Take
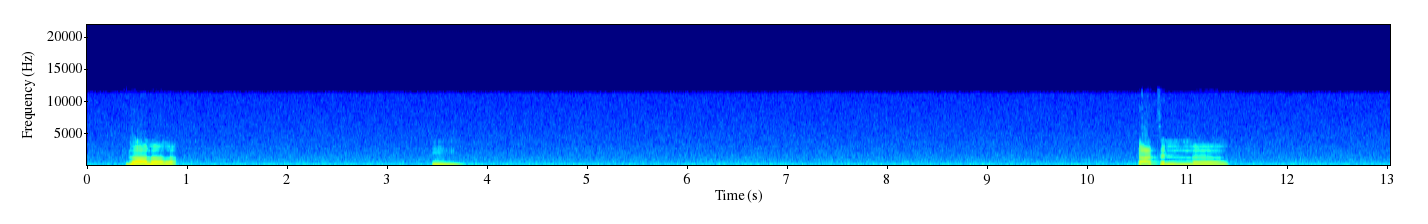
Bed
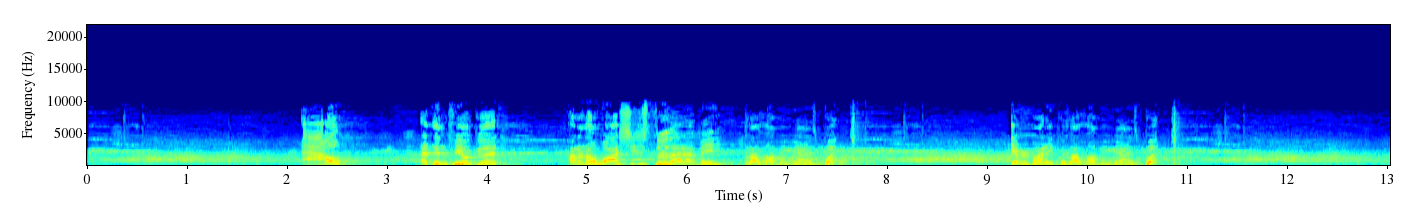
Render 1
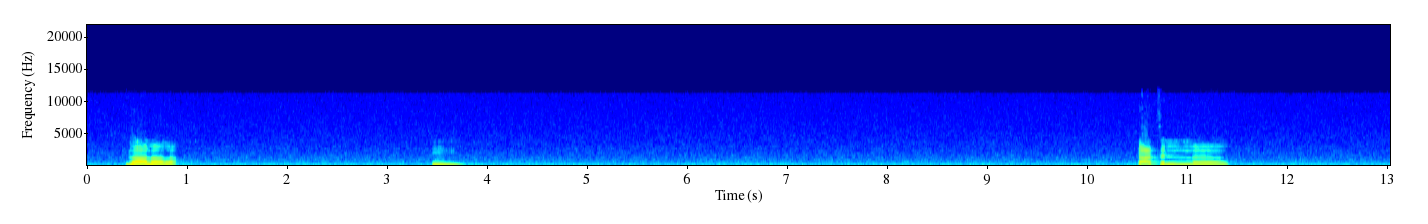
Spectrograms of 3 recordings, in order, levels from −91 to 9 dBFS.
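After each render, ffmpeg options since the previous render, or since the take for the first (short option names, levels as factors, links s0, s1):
-af "afftdn=nr=6:nf=-55"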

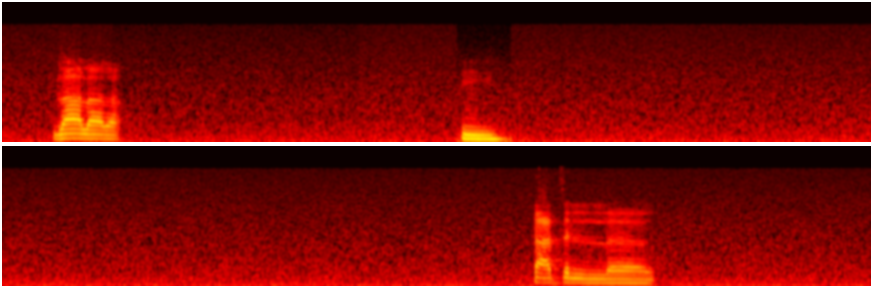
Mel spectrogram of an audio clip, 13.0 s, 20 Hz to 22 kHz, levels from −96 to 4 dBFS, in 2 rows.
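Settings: -filter_complex "[0:a]asettb=1/sr,asplit=3[s0][s1][s2];[s0]atrim=end=0.824[s3];[s1]atrim=start=0.82:end=2.68,asetpts=PTS-STARTPTS,afade=t=in:d=0.004:c=qsin,afade=t=out:st=1.856:d=0.004:c=qsin,tremolo=f=120:d=0.4[s4];[s2]atrim=start=2.676[s5];[s3][s4]acrossfade=d=0.004:c1=hsin:c2=qsin[s6];[s6][s5]acrossfade=d=0.004:c1=qsin:c2=hsin,asettb=1/sr,asplit=3[s7][s8][s9];[s7]atrim=end=3.414[s10];[s8]atrim=start=3.41:end=3.82,asetpts=PTS-STARTPTS,afade=t=in:d=0.004:c=qsin,afade=t=out:st=0.406:d=0.004:c=qsin,bass=f=250:g=12,treble=f=4000:g=-7[s11];[s9]atrim=start=3.816[s12];[s10][s11]acrossfade=d=0.004:c1=hsin:c2=qsin[s13];[s13][s12]acrossfade=d=0.004:c1=qsin:c2=hsin"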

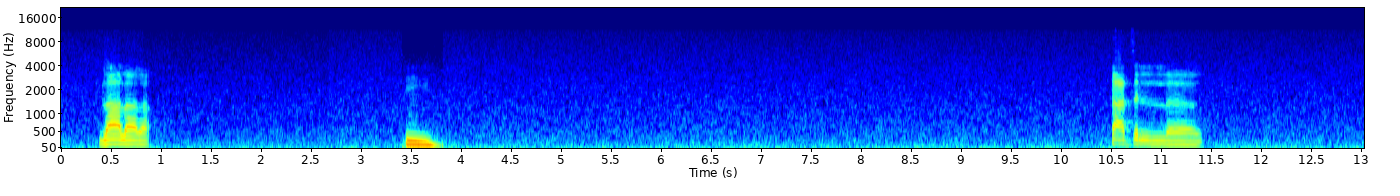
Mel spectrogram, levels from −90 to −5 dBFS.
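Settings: -af "volume=0.708"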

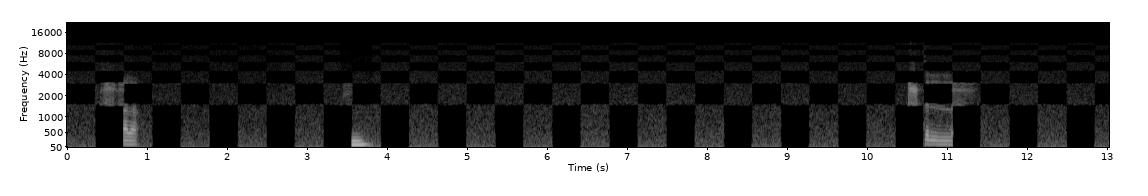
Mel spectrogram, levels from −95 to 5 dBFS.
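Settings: -af "afftfilt=real='re*gt(sin(2*PI*1.4*pts/sr)*(1-2*mod(floor(b*sr/1024/1500),2)),0)':imag='im*gt(sin(2*PI*1.4*pts/sr)*(1-2*mod(floor(b*sr/1024/1500),2)),0)':win_size=1024:overlap=0.75"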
